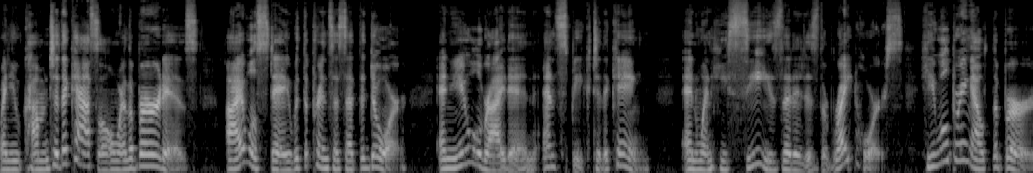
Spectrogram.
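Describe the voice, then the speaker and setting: In a put-on character voice, a woman speaks at a medium pitch. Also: moderate pace. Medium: read story. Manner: calm, advising.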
